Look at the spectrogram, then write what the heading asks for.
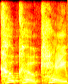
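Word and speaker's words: CocoCay: went to coco k is really should be coco key but they pronounce it royal caribbean pronounces it coco k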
